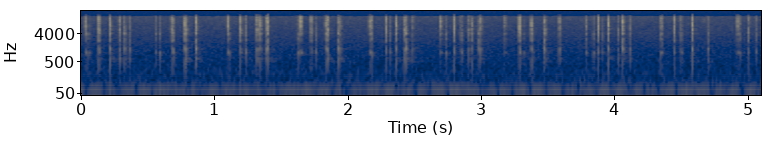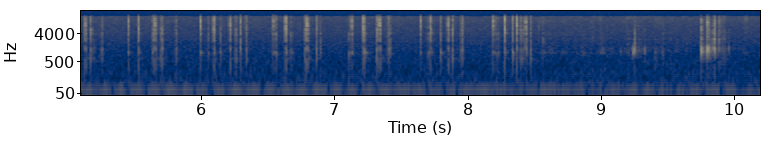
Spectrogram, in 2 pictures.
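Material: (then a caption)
Plastic. Long nails scratch the sides and base of a small, hollow pink plastic tub in quick, dense bursts. The strokes sound dry and bright over a steady low hum, and a sharper, louder tap lands near the end.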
